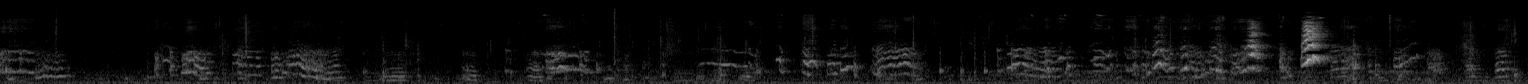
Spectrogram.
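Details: Kuvasz puppies wrestling while their father looks on: scattered soft growls, whines and yips in irregular bursts, with a sharp squeaky yelp near the end and scuffling between calls.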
